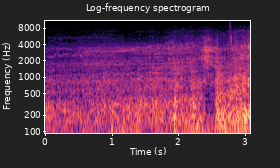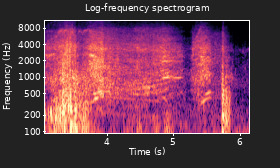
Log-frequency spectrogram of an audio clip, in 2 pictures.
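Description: Traxxas Sledge brushless electric RC monster truck driven hard across dirt: motor whine and tire noise grow louder as it nears, peak a little past three seconds, then fade, with a couple of brief knocks near the end.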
